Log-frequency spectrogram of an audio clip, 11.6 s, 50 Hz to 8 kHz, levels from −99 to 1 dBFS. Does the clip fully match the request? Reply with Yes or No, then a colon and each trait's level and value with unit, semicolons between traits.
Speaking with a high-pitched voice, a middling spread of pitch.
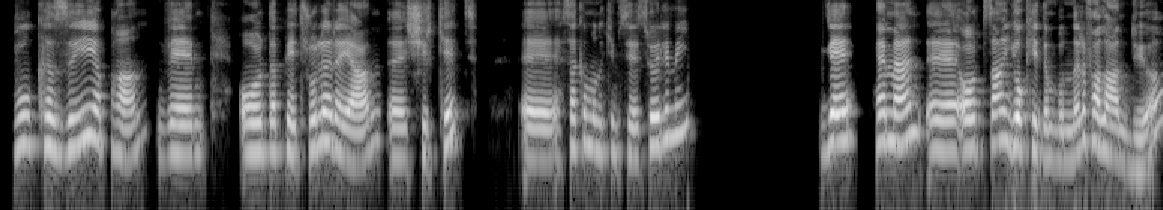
Yes: high, 220 Hz; average, 4.7 semitones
